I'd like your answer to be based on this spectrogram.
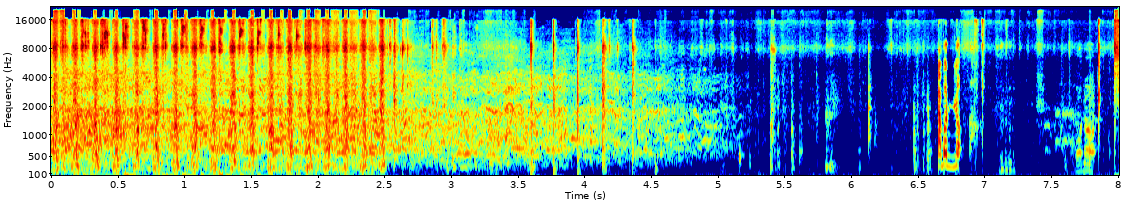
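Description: A motorcycle engine runs steadily at close range for a few seconds, then cuts off, leaving scattered clicks and sharp knocks with faint chicken sounds nearby in a rural yard.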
